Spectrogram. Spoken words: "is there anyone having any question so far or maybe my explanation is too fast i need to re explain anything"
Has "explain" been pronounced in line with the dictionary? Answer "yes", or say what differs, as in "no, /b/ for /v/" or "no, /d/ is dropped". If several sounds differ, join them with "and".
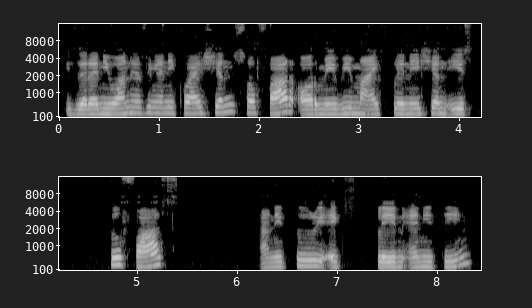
yes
